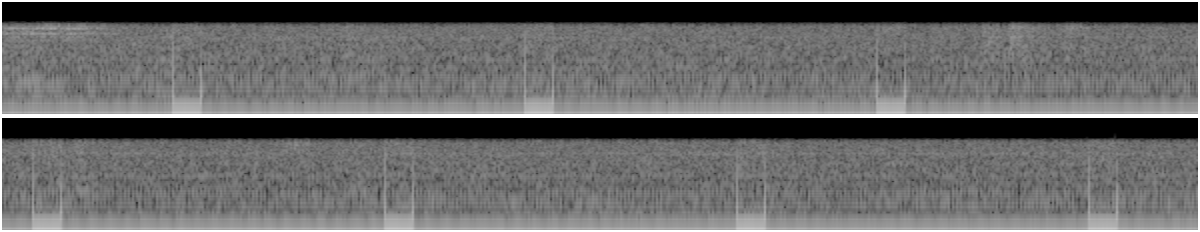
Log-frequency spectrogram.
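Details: A steady low engine drone runs throughout, with sharp clicking pulses repeated about every two seconds and no animal calls.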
